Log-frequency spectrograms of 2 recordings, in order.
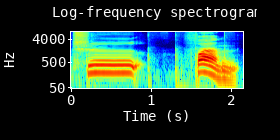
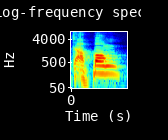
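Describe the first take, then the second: First: It is said in standard Beijing Mandarin. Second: It is said the Cantonese way, like jjappong. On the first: "이 북경말 표준말인데" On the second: "그 홍콩 사람들은 뭐라고 부르냐면 짜뽕이라 그래"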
